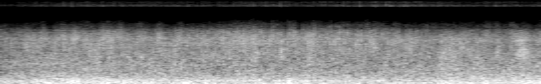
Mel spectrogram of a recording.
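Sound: heavy rain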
